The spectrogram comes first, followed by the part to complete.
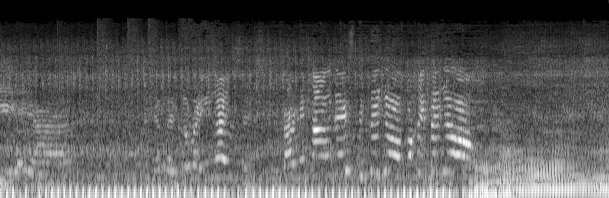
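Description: A vehicle engine idling steadily, with voices over it around the middle.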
